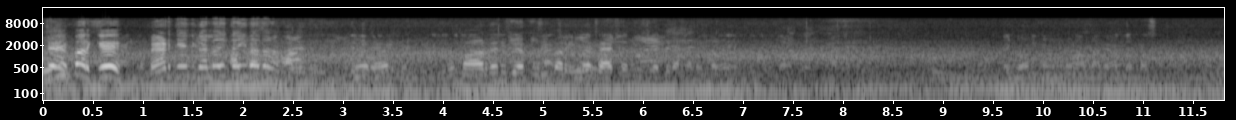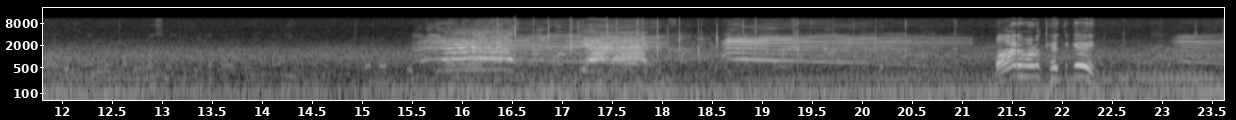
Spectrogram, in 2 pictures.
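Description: Men shout and call out loudly across an open field.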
